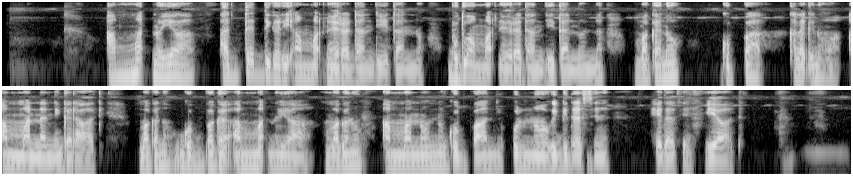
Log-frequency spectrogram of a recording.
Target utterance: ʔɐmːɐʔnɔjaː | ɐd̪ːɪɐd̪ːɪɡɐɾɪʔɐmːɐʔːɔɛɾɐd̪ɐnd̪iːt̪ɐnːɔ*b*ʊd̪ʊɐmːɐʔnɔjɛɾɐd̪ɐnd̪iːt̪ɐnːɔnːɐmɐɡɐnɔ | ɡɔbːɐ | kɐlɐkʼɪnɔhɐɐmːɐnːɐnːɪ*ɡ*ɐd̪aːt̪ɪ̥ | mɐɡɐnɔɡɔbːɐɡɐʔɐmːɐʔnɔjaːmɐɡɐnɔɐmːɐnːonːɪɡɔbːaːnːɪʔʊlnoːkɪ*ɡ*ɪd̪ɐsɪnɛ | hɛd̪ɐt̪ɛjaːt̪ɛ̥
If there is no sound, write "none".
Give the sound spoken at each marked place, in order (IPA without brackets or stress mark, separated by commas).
b, ɡ, ɡ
